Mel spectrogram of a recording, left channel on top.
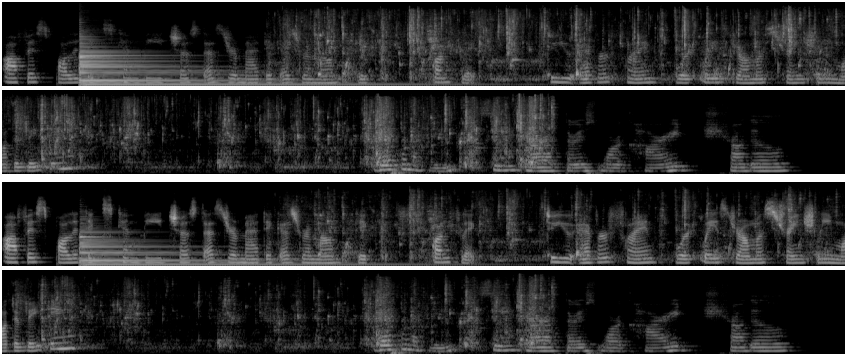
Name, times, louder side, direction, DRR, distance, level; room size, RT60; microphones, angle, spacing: voice 1, 0.0-3.7 4.0-4.7 5.4-9.2 9.5-9.6, right 5 dB, 75° right, 0.6 m, -34 dB
Acoustic guitar, 0.8-4.6, left 3 dB, 90° left, 0.8 m, -33 dB
sound 1, 2.6-14.0, left 5 dB, 25° left, 0.4 m, -37 dB
voice 2, 12.1-16.3, equal, 10° left, 1.0 m, -39 dB
7.2 x 3.0 x 5.2 m
head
